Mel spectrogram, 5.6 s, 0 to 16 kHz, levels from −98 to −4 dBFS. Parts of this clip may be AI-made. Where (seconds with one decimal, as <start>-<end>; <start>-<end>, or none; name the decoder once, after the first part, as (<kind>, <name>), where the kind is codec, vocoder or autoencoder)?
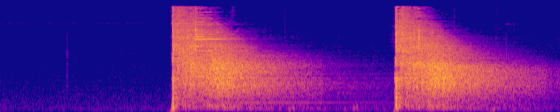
2.0-5.6 (vocoder, BigVGAN v2)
